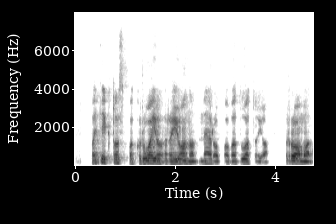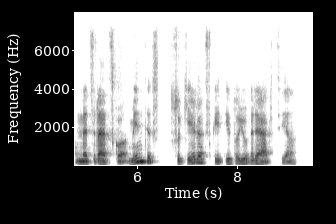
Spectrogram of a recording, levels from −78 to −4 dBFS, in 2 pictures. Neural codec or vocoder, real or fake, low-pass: none; real; 7.2 kHz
